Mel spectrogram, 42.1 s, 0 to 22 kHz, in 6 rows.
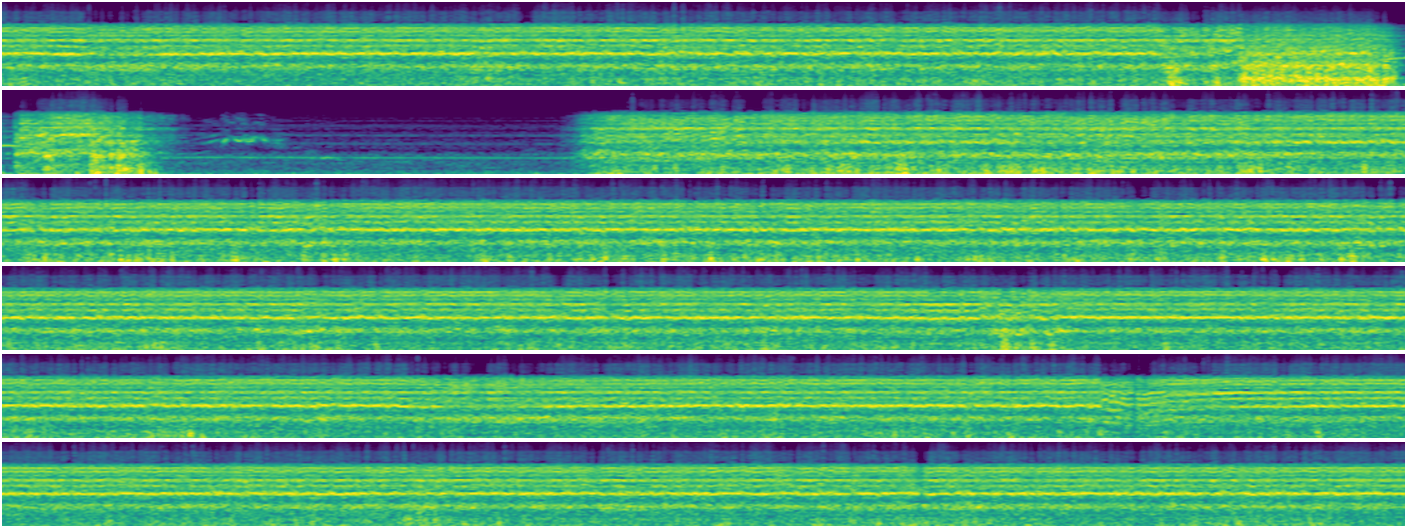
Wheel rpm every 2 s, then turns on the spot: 230, 230, 230, 210, 10, 170, 220, 230, 230, 230, 230, 230, 230, 230, 230, 230, 230, 220, 240, 230, 230.
none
